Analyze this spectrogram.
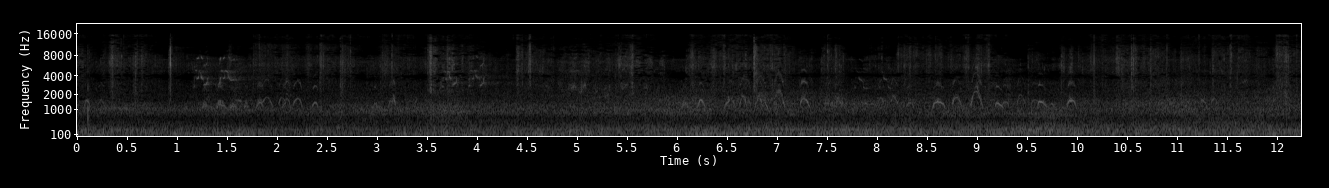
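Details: A family of black swans, two adults and two juveniles, in Canberra, Australia, being fed green peas, give soft, bugling honks and short trumpeting notes over a steady low rumble of wind or water.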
